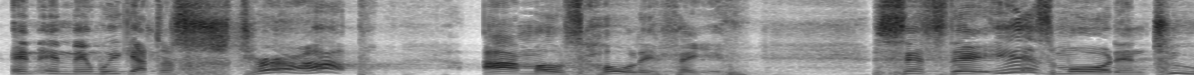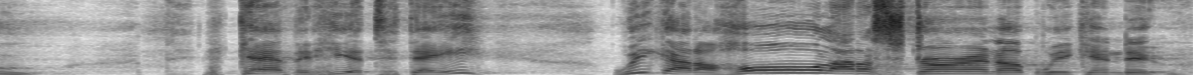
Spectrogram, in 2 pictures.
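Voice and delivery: fervent preacher's call; preaching. Acted. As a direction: preach it out to the church. Preaching at full force.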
